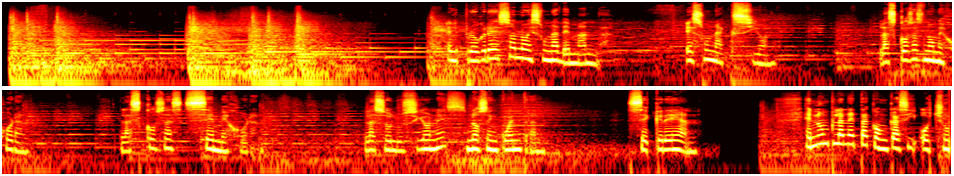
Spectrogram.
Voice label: female spanish mexican neutral spanish latam narration; Devine Voices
